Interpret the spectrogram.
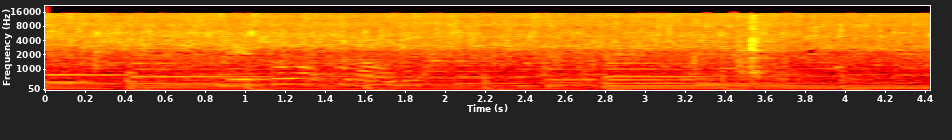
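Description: Chapli kebabs and tomato slices sizzling steadily in hot oil in a frying pan, with one sharp click about three and a half seconds in. Background music with held notes plays over it.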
